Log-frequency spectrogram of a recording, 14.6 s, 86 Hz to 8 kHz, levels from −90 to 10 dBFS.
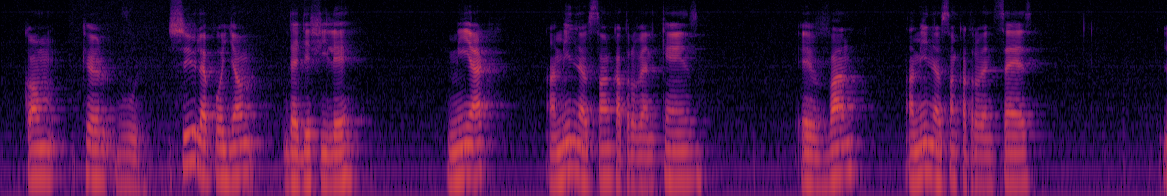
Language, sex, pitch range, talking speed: French, male, 120-140 Hz, 60 wpm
